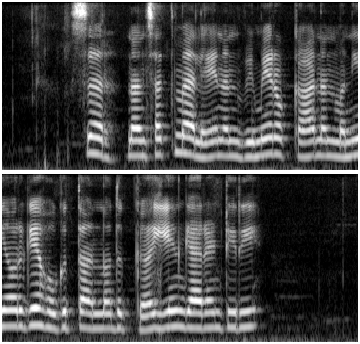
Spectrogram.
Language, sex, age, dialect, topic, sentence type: Kannada, female, 25-30, Dharwad Kannada, banking, question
